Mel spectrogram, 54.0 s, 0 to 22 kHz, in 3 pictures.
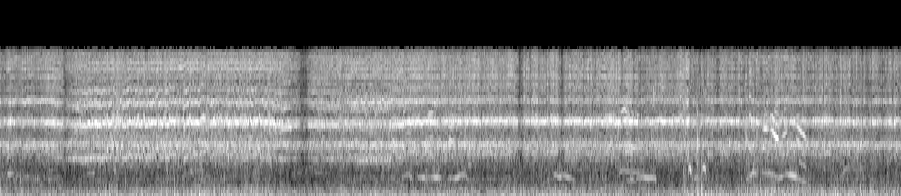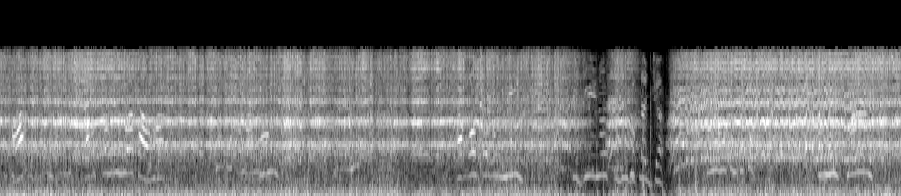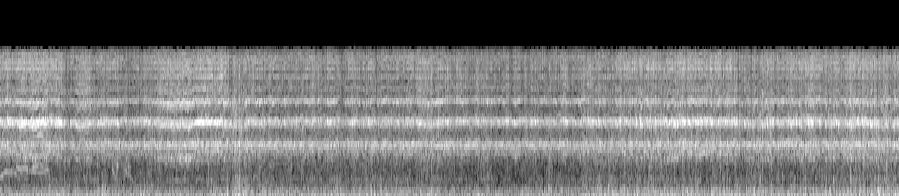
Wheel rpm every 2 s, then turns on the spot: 220, 190, 200, 210, 230, 240, 230, 230, 230, 230, 230, 230, 230, 230, 150, 50, 180, 200, 220, 220, 220, 230, 230, 230, 230, 230, 230.
none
